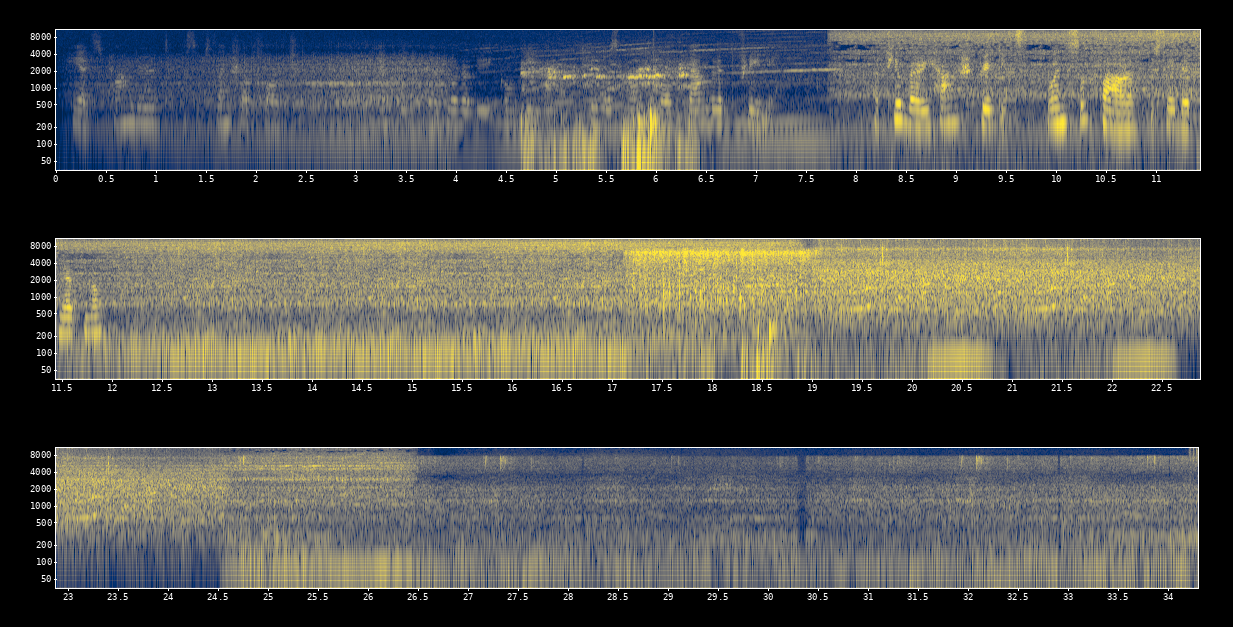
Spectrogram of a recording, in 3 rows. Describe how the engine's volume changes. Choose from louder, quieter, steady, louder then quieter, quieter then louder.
louder then quieter.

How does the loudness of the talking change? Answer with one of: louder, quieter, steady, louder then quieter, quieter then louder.
louder.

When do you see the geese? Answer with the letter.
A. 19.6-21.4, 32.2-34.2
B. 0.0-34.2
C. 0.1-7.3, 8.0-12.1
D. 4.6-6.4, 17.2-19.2
D.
